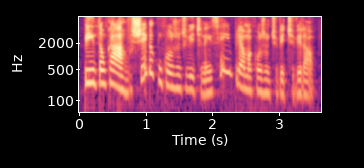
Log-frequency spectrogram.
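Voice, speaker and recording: Woman, Brazilian accent, mid-pitched voice, guest medical expert, conversational, didactic, emphatic repetition, dry recording. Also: huge pitch swings, brisk, fairly bright tone, no room sound. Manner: didactic, repeats words for emphasis; uses affectionate diminutives. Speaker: guest ophthalmologist. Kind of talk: conversational medical explanation for lay audience.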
